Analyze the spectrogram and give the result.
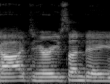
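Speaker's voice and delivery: usual speaking voice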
